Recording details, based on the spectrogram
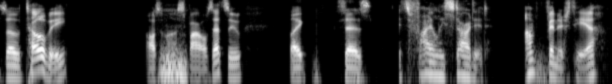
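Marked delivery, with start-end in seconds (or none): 5.0-7.5 put-on speaking in British accent. Reading a comic character's line aloud: British accent as Toby. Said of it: "he talks with a British accent".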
